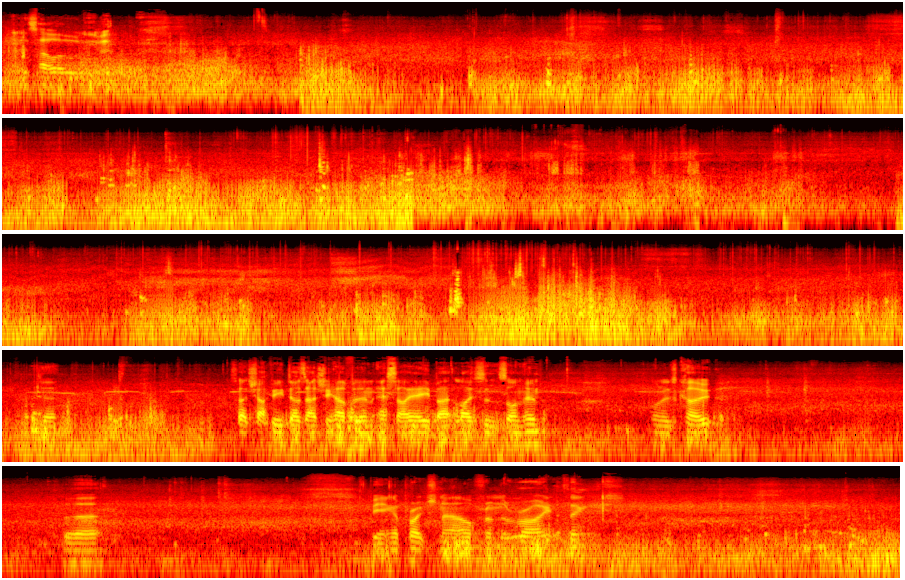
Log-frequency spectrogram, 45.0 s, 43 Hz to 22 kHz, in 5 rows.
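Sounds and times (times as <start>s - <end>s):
wind buffeting microphone: 0.0s - 45.0s.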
